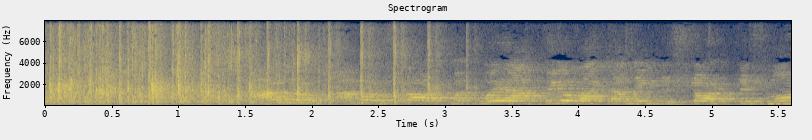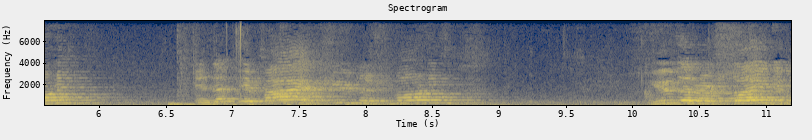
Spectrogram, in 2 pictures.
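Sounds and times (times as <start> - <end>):
audience clapping hands in praise: 0.0 - 3.3
speech: 4.6 - 6.0, 6.7 - 8.8, 10.1 - 11.1.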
